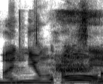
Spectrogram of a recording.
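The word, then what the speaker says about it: Annyeonghaseyo (안녕하세요): My God, I butchered it. Annyeonghaseyo. – Annyeonghaseyo. – Annyeonghaseyo. Oh, that's a good pronunciation.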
